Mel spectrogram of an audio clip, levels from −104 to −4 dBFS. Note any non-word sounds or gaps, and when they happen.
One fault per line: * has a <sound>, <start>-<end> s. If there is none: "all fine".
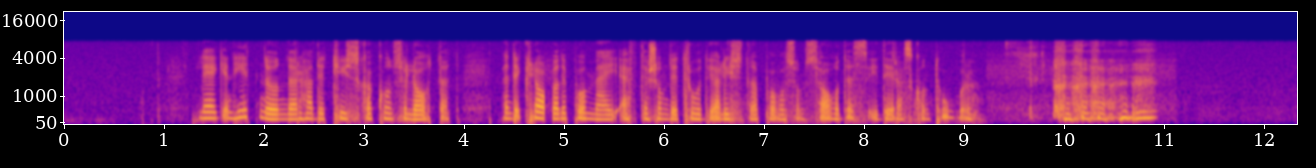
* has a dropout, 4.8-4.9 s
* has a laugh, 9.4-11.0 s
